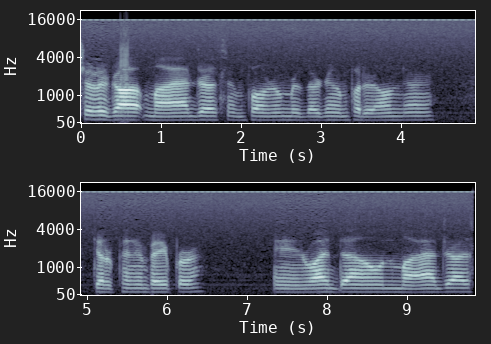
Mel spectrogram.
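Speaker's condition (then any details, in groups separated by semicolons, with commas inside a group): Brain injury; caused by car accident; repeats a lot, walks poorly; slurred speech, partly unintelligible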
